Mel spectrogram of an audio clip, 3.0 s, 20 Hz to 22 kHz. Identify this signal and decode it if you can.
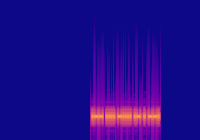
Morse code, heard as a keyed tone, about 66 wpm, 700 Hz. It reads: WH6AEG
